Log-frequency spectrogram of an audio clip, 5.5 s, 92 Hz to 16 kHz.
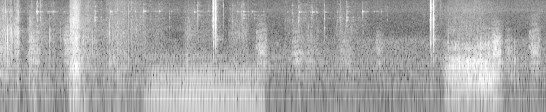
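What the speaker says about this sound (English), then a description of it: "Sit, you stupid mutts, lie down." Fighting dogs in The Witcher 3 whimper and whine in a drawn-out, tonal cry, followed later by a breathy pant-like burst, mixed with jangling and clinking game sounds.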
